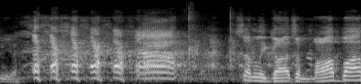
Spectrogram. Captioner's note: demeaning laugh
